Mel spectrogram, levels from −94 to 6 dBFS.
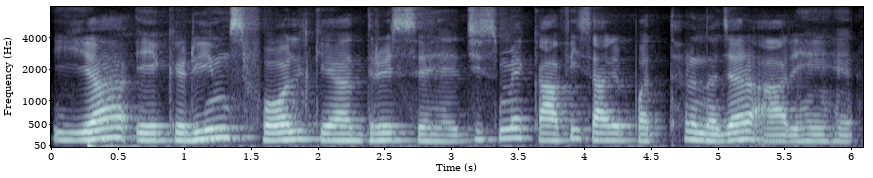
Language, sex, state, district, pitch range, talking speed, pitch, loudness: Hindi, male, Jharkhand, Ranchi, 145-175 Hz, 145 wpm, 155 Hz, -17 LUFS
